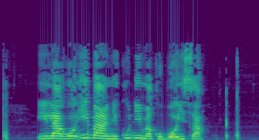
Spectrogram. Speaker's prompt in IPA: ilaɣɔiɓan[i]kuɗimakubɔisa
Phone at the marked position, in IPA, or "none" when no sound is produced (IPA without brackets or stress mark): i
